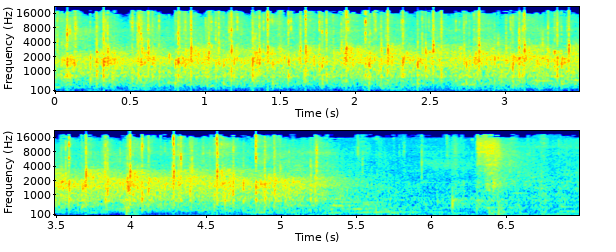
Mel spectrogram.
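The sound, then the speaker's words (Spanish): Audience applause for the speakers at a fanzine fair talk: steady, dense clapping that eases off after about five seconds, leaving a few scattered claps at the end. “Un aplauso para ellos.”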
